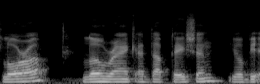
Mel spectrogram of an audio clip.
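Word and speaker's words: LoRA: in very specific task is it pronounced Laura is that a yes so Laura what are the four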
